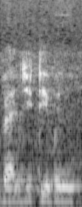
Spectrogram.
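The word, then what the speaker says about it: vegetable: पढ़ा जाता है वेजिटेबल वेजिटेबल ई साइलेंट है जो आपको नजर आ रहा है जी के बाद वेजटेबल वेजिटेबल नहीं है वेजिटेबल पढ़ते हैं इसको कंफर्टेबल हमने सुना होगा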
